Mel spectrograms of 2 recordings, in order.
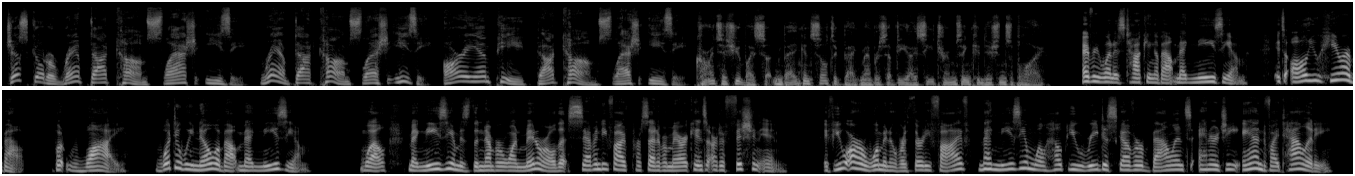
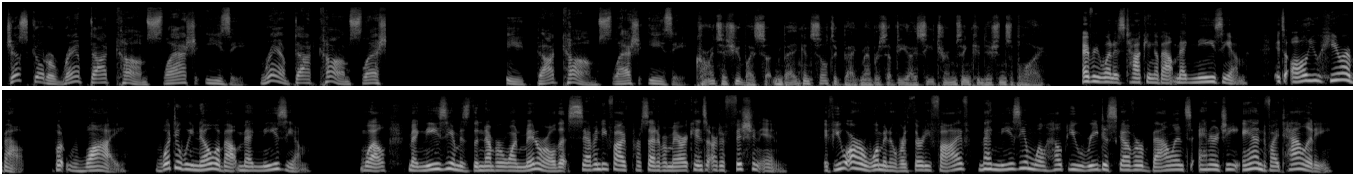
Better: first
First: none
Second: audio cutting out; at 4 s for 1 s

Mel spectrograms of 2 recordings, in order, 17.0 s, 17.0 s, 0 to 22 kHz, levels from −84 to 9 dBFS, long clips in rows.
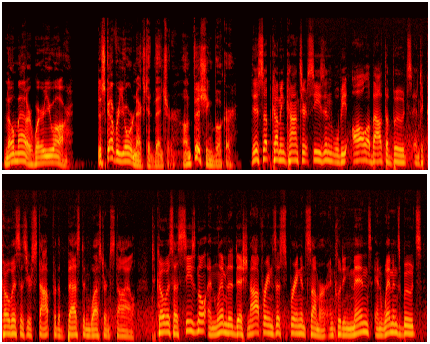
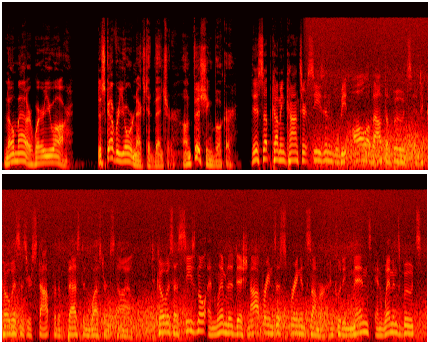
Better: first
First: hiss; faint; from 6 s on; 25 dB below the speech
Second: hiss; loud; from 6 s on; 5 dB below the speech

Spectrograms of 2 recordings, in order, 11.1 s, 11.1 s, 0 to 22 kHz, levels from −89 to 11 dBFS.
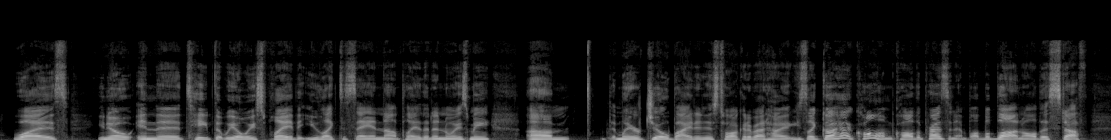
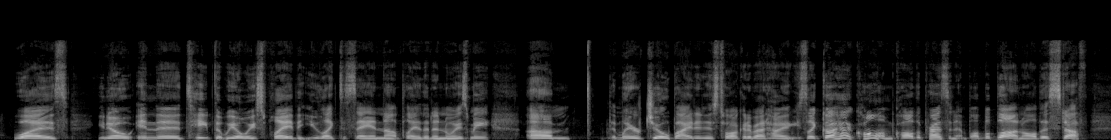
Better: first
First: none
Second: thin; very; fading below 300 Hz

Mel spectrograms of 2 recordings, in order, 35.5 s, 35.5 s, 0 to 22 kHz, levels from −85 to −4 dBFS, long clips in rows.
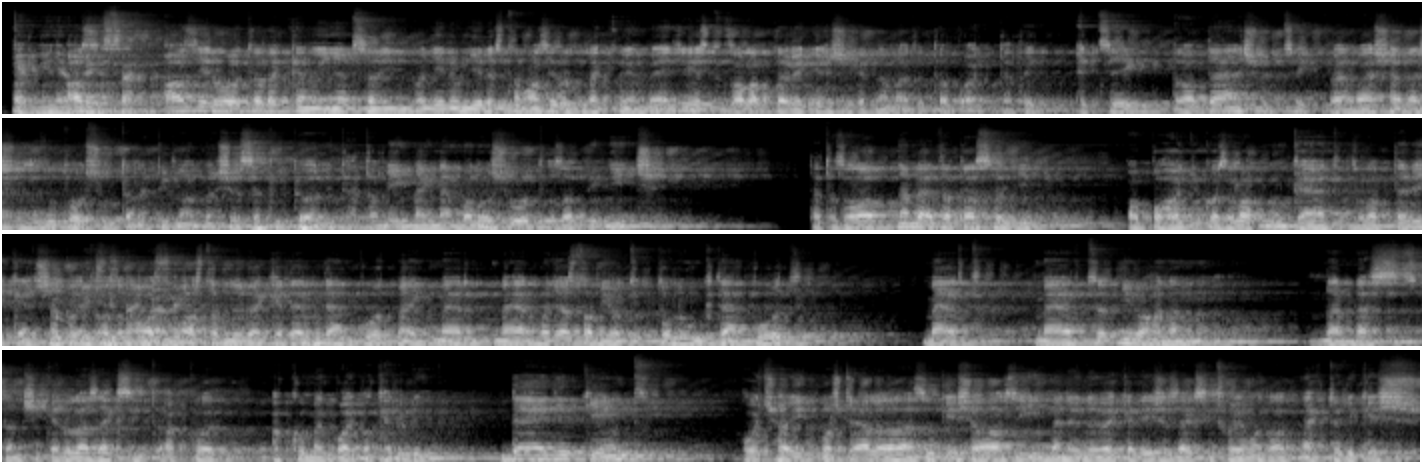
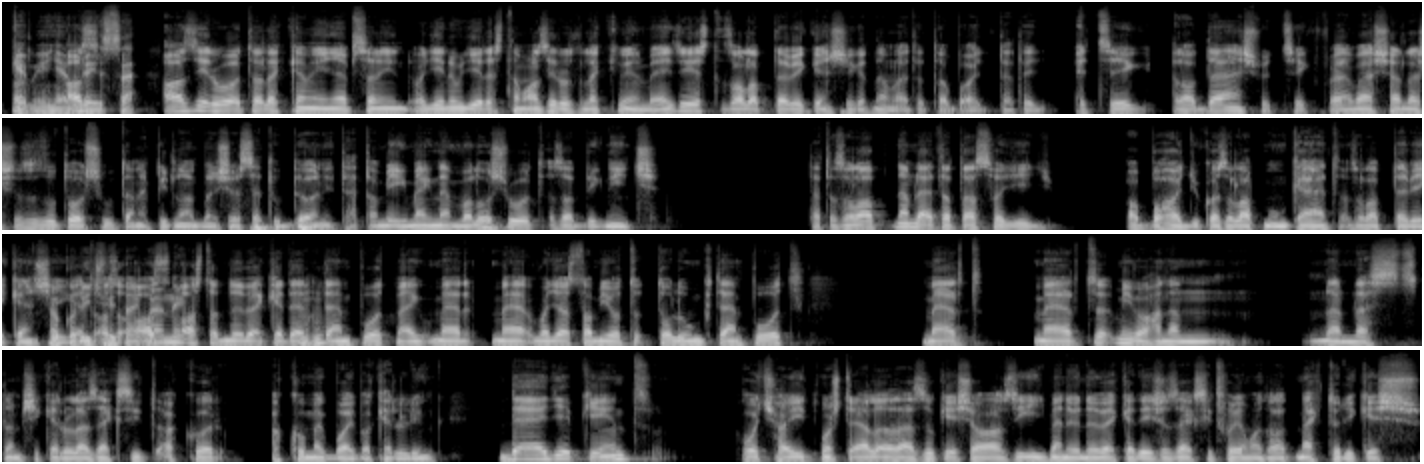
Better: second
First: room echo; noticeable; dies away in 1.7 s // off-mic speech; somewhat distant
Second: none

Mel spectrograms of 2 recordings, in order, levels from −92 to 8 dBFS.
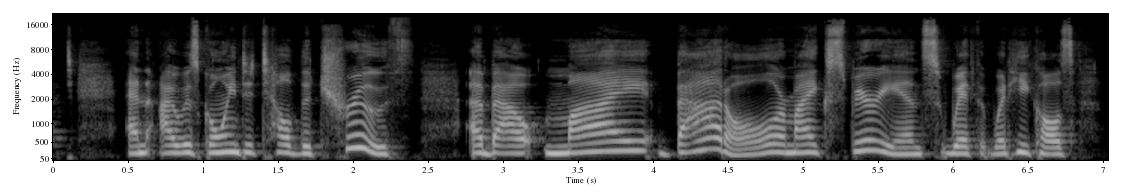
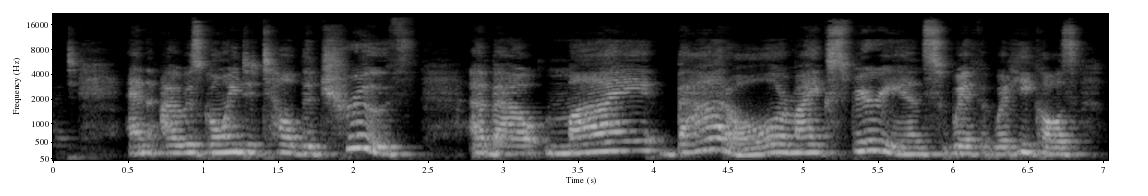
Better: first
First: none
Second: off-mic speech; far // room echo; very slight; dies away in 0.2 s

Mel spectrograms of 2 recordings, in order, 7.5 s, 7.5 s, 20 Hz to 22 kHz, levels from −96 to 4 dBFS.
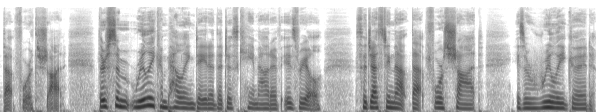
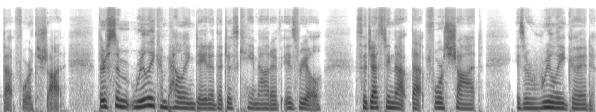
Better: first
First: none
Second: garbled, watery; slightly; nothing above 16.5 kHz

